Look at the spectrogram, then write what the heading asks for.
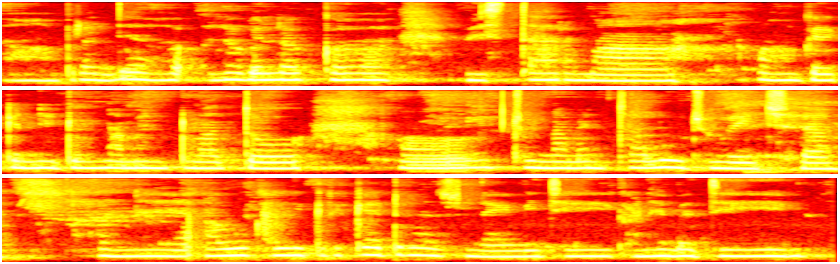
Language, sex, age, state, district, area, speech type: Gujarati, female, 18-30, Gujarat, Junagadh, urban, spontaneous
